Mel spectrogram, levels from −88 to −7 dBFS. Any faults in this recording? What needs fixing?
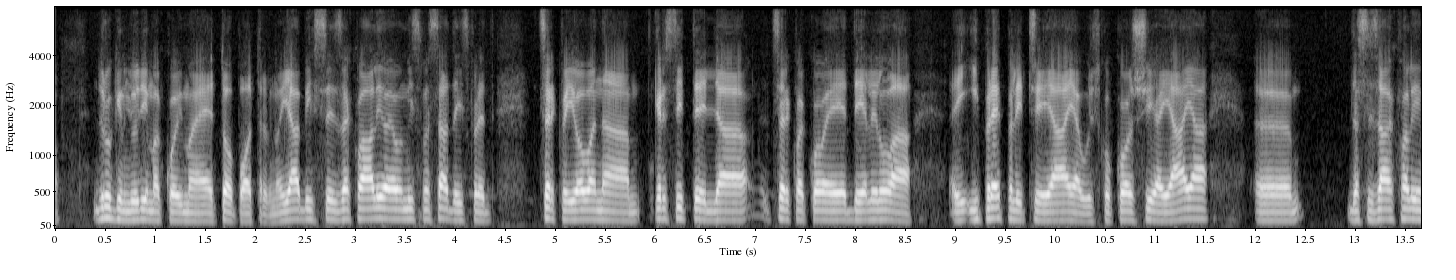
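The audio drags and stutters from 6.42 to 6.78 s: repeated stalls, four jitter-buffer underruns, each gap up to 51 ms, filled by continuing the preceding sound. Brief held sounds with a slight buzz or dip at 7.62 s and 8.28 s are short stalls from a late packet: each time the buffer briefly emptied, and about 40 ms was stretched before playback resumed. The audio's upper limit of 8 kHz fits a wideband call codec such as G.722. To prevent these stalls, give the jitter buffer enough target delay to absorb arrival delays of about 40 to 50 ms, or reduce network jitter on the path.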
